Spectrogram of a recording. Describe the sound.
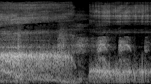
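A voice imitates a mechanical respirator, making a loud, hissing inhale that shifts into a raspy exhale, a single heavy breath cycle with a brief pause in the middle.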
